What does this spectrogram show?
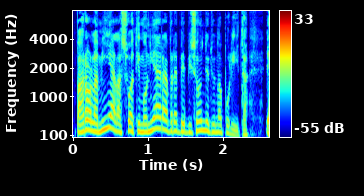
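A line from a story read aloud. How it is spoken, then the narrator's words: Livelier tone. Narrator (Italian): in tono più vivace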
